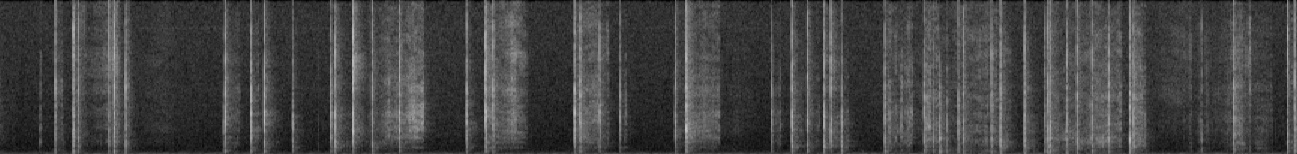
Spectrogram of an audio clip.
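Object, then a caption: Cardboard face mask box. Long nails tap and scratch a white printed cardboard face mask box, making quick, irregular, sharp clicks with bright crackly edges. Softer scratchy rustling runs between the taps, over a steady low hum.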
